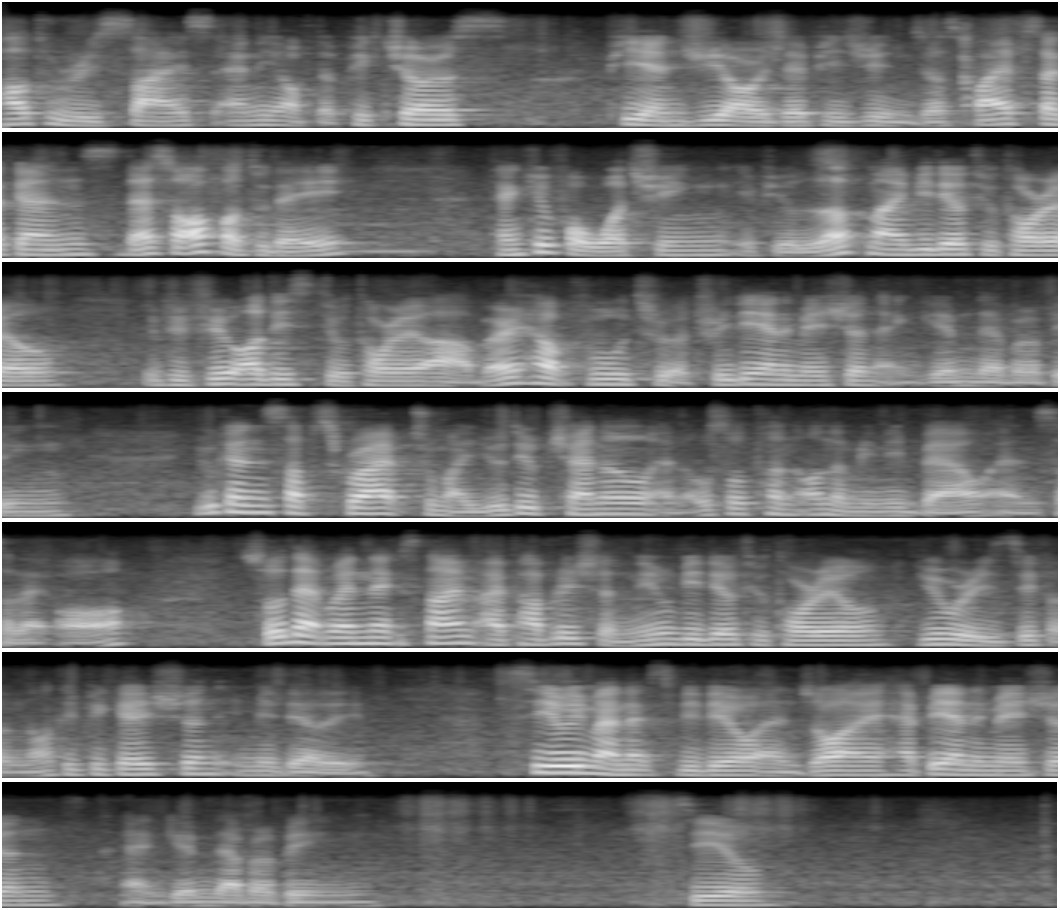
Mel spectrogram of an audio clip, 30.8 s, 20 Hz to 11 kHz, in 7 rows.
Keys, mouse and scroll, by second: 28.2 middle click, 30.7 click.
